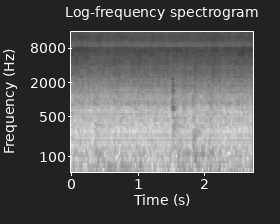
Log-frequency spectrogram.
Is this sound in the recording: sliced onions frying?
yes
